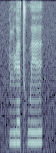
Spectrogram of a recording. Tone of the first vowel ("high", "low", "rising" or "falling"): high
